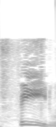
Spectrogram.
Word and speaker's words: Pheed: Then there's one called Feed, which you may not have heard of. It's spelled P-H-E-E-D.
